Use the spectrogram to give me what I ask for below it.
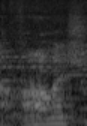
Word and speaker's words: Amish: from her Garden or from the from the Amish is that how you say it yeah and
